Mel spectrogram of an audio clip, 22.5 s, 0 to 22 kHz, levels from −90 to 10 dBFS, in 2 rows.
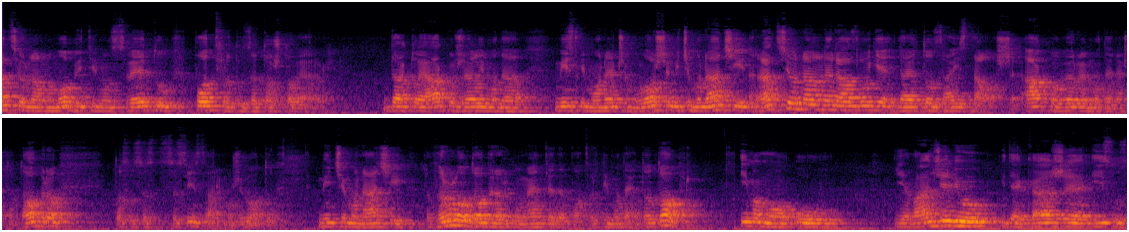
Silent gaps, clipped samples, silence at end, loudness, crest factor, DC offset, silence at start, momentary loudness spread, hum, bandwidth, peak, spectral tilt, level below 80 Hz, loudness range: none; under 0.1%; 0 s; -27 LUFS; 20 dB; under 0.1%; 0 s; 13 LU; none; 9.6 kHz; -6 dBFS; -7 dB/octave; -48 dBFS; 7 LU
